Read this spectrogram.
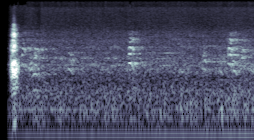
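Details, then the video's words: Great blue heron screaming at the nest: one loud, harsh, rasping squawk at the start, followed by two fainter, grating calls about a second apart over steady low background hiss. "Gran garza azul grita en el nido"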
